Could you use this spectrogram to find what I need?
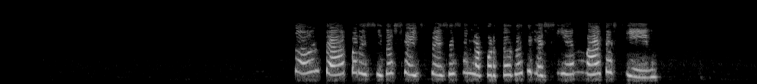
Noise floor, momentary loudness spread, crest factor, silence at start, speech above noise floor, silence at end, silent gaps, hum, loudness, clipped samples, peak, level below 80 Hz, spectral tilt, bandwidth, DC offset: -70 dBFS; 6 LU; 20 dB; 2.95 s; 47 dB; 1 s; none; none; -22 LUFS; under 0.1%; -6 dBFS; -76 dBFS; -2.5 dB/octave; 7.6 kHz; under 0.1%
